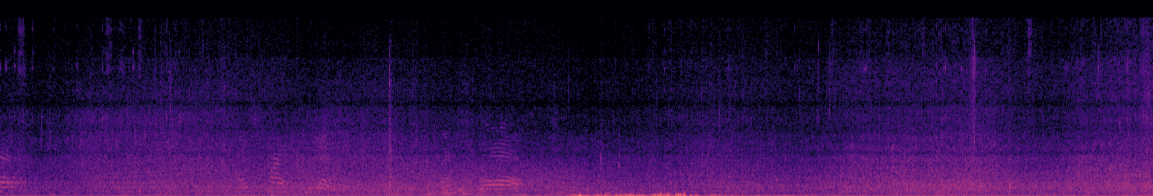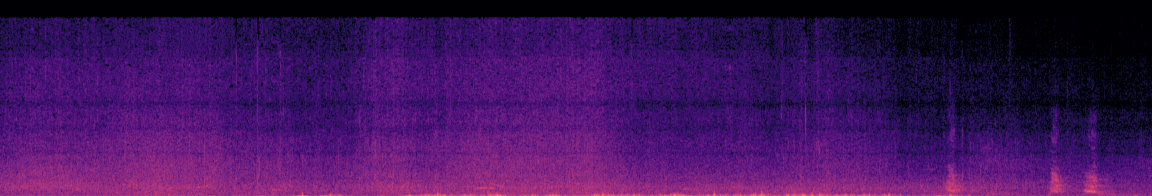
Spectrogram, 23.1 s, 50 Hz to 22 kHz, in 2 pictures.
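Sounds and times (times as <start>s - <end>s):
surf washing onto beach: 0.0s - 23.0s
wind gusts buffeting microphone: 5.2s - 8.3s, 13.1s - 23.0s.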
